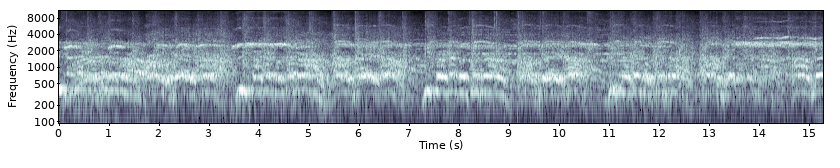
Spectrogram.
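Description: A crowd of young men and women chants loudly in unison outdoors.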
